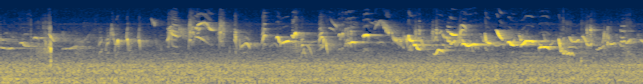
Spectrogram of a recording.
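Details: Birds arguing politely: a busy run of high chirps, tweets and quick slurred notes that grow denser and louder toward the end, set against a constant low rumble of background noise.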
